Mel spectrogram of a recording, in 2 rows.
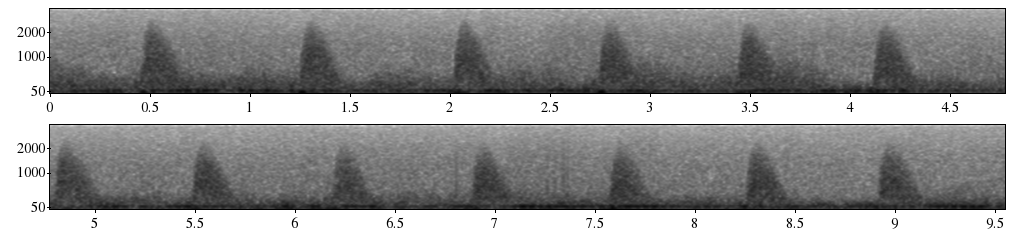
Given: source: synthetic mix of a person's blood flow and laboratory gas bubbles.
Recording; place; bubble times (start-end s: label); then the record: Doppler ultrasound of blood flow; subclavian vein
no bubbles
From the record:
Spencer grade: 0 (complete lack of bubble signals)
